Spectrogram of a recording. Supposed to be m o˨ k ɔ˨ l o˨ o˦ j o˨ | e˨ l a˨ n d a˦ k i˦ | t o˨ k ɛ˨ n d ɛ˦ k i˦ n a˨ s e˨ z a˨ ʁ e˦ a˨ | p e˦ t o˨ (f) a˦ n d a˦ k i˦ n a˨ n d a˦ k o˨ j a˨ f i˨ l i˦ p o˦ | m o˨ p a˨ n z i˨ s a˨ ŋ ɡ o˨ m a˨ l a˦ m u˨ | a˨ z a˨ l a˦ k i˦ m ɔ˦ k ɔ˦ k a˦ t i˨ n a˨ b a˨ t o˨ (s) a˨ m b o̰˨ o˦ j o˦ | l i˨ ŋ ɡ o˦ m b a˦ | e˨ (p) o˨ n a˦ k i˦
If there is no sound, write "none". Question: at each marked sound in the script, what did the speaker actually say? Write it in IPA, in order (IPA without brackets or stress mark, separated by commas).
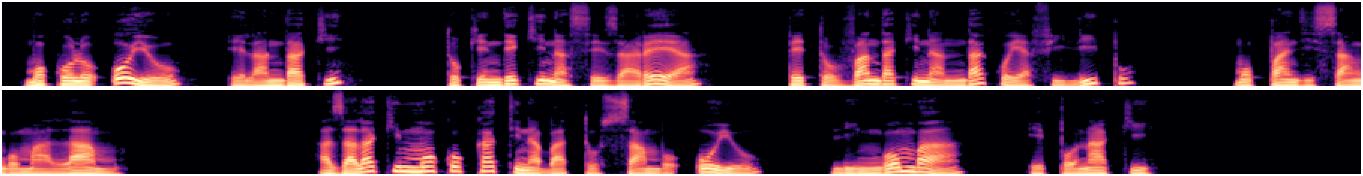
v, s, p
